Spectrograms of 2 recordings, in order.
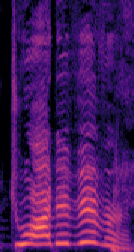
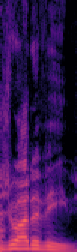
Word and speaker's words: joie de vivre: Oh, my joie de vivre. – Yeah, your joie de vivre. Your joie de vivre. Joie de vivre is how it's pronounced.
